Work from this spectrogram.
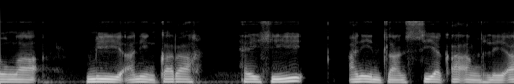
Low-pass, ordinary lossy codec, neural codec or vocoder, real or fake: none; none; codec, 16 kHz, 8 kbps, FunCodec, trained on LibriTTS, 25 frames a second; fake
